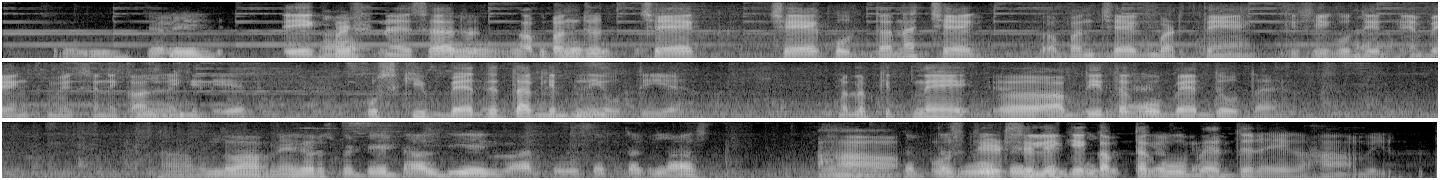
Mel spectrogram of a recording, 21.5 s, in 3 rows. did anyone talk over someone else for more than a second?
Yes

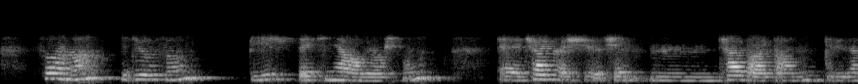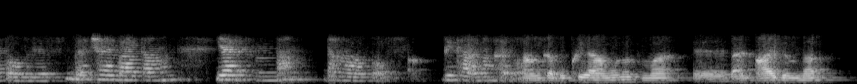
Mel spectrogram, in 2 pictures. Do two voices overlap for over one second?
No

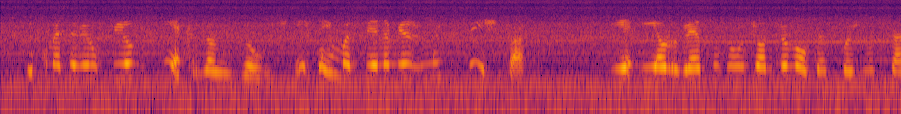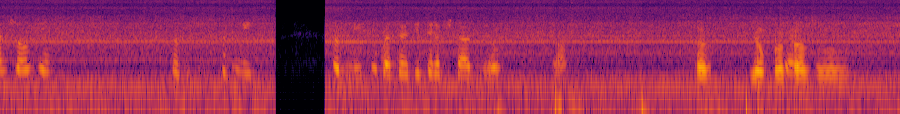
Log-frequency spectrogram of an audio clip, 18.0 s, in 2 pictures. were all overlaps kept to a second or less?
Yes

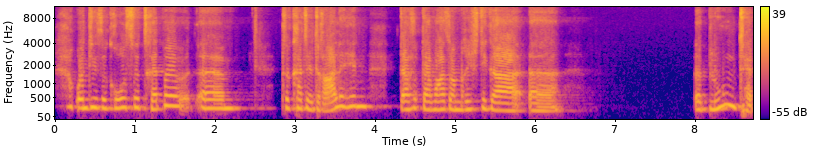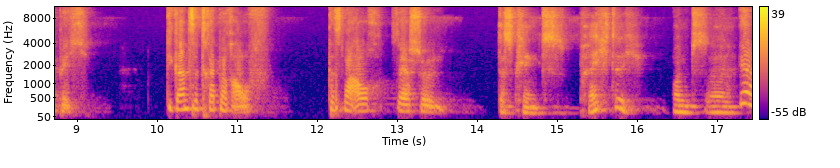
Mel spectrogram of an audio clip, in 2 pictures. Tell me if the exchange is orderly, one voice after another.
Yes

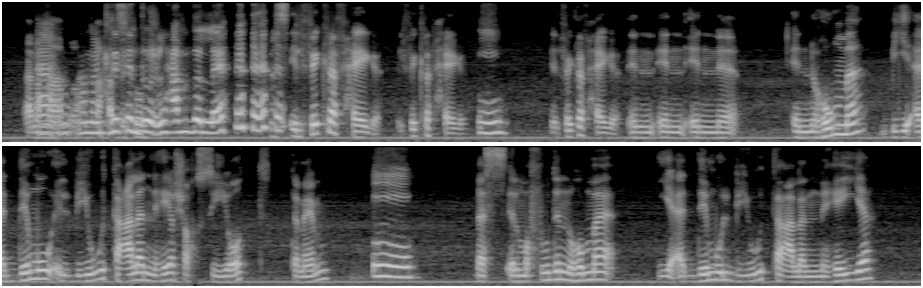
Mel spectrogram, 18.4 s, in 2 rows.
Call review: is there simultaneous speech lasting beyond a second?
Yes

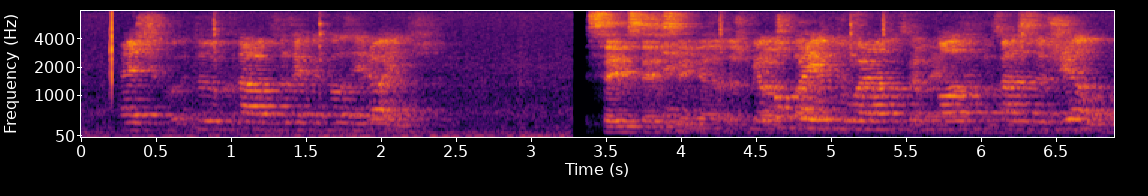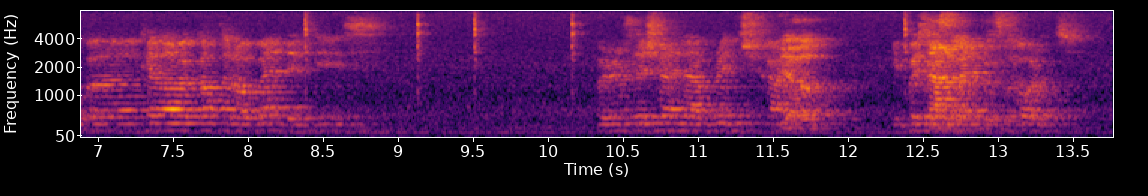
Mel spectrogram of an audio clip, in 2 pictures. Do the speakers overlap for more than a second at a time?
Yes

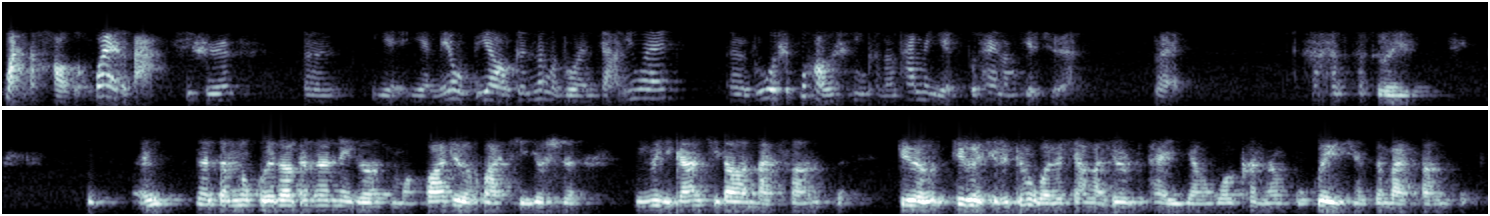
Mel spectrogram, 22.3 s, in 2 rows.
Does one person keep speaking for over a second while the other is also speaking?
No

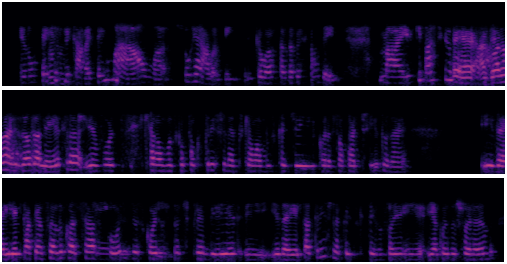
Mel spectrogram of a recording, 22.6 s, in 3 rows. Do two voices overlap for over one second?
Yes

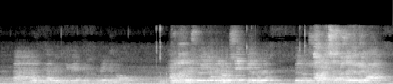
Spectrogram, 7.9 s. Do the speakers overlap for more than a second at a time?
Yes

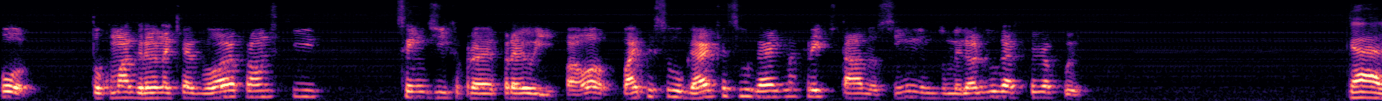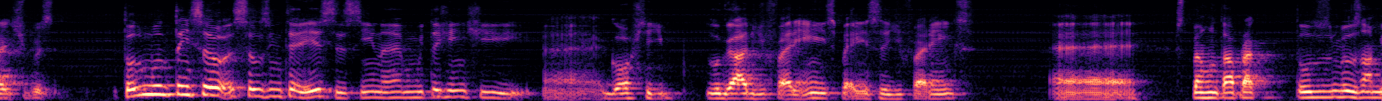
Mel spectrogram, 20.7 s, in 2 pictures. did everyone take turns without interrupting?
Yes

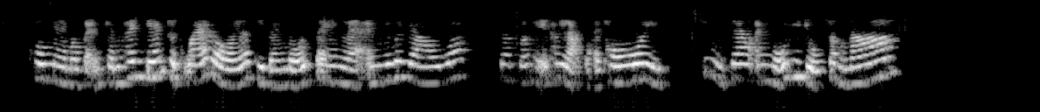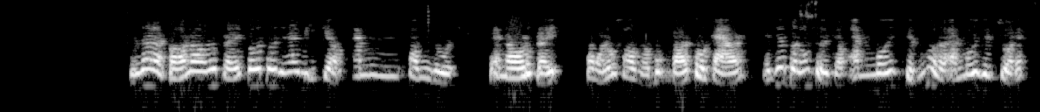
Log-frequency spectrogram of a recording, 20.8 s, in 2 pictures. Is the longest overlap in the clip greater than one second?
No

